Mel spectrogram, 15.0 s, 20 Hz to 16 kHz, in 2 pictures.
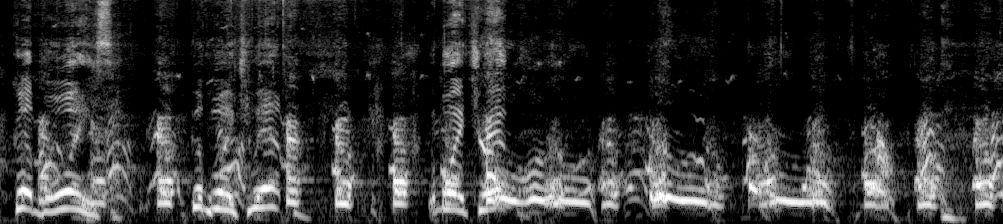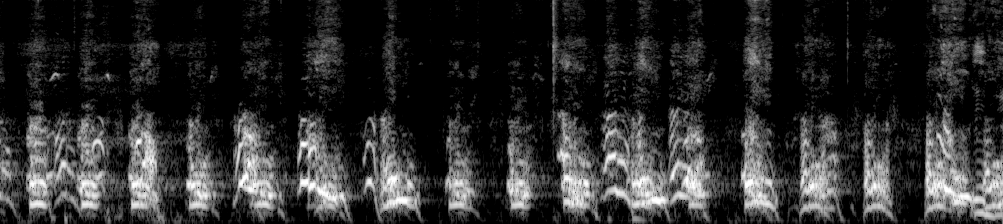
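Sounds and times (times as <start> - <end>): hounds barking: 0.0 - 15.0.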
